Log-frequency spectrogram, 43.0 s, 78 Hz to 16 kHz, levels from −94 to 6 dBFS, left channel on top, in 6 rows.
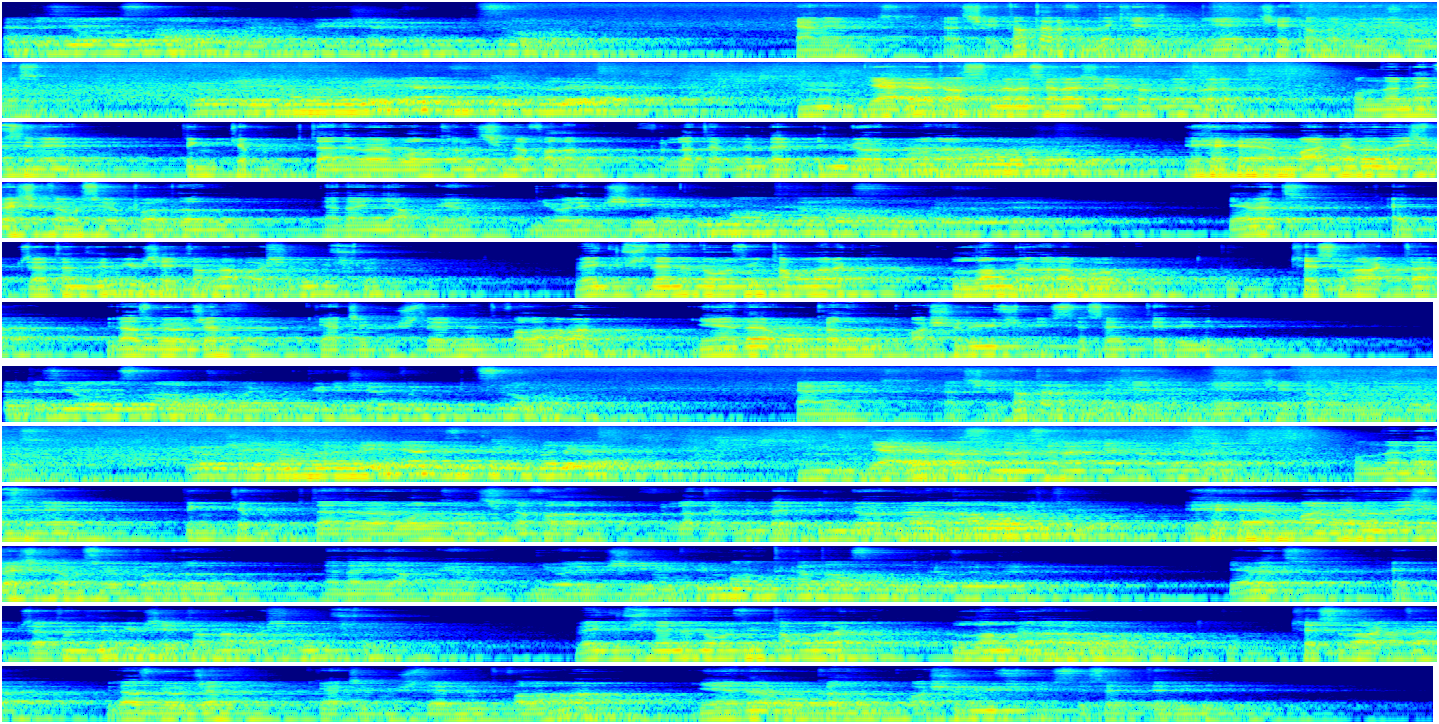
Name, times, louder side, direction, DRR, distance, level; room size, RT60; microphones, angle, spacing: voice 1, 0.0-2.8 8.1-10.3 18.8-19.9 24.7-26.7, right 1 dB, 45° right, -5 dB, 1.4 m, -35 dB
sound 1, 2.4-13.7, equal, 15° left, 1.5 m, -46 dB
voice 2, 4.0-7.4 11.1-13.5 13.9-14.8 15.3-17.3 17.6-19.2 20.3-22.7 23.1-24.8 27.7-28.1 28.4-30.6 31.6-33.1 33.4-34.4 34.7-36.1 36.4-37.1 37.4-38.9 39.3-41.9, left 3 dB, 35° left, 4 dB, 0.6 m, -34 dB
13.5 x 4.8 x 2.6 m, 2.3 s
head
